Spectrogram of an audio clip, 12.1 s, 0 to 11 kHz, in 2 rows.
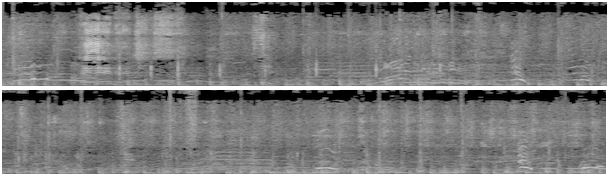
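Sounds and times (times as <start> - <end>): crowd murmur: 0.0 - 12.0
group singing and chanting: 0.0 - 12.0.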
